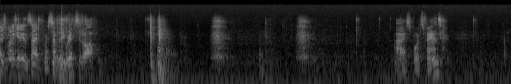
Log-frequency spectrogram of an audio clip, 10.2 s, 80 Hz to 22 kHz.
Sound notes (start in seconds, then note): 3.0 door clunks shut; 5.8 gasping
